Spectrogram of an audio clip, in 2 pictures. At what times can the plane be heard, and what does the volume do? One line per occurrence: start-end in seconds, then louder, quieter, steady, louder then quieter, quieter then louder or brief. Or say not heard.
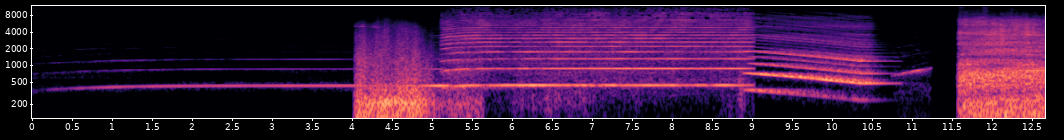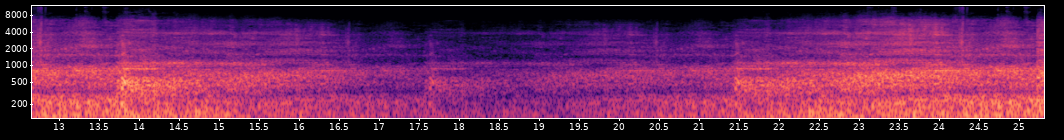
4.0-5.7 brief
11.6-25.2 quieter then louder.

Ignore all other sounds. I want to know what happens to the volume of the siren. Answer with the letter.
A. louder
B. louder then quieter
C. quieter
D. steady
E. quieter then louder
A.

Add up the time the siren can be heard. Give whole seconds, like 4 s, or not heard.
11 s.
